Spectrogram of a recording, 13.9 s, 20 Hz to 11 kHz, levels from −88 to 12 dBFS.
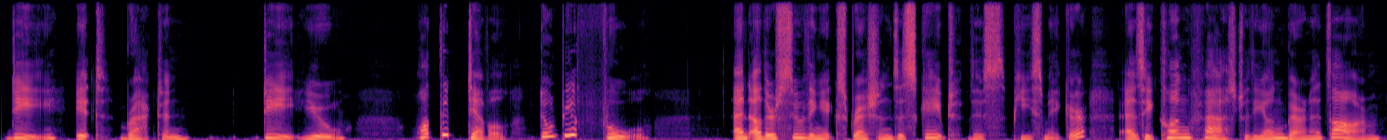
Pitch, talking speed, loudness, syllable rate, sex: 215 Hz, 110 wpm, -20 LUFS, 4.0 syllables/s, female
